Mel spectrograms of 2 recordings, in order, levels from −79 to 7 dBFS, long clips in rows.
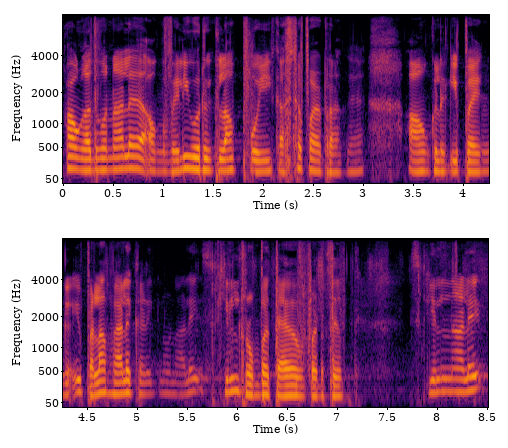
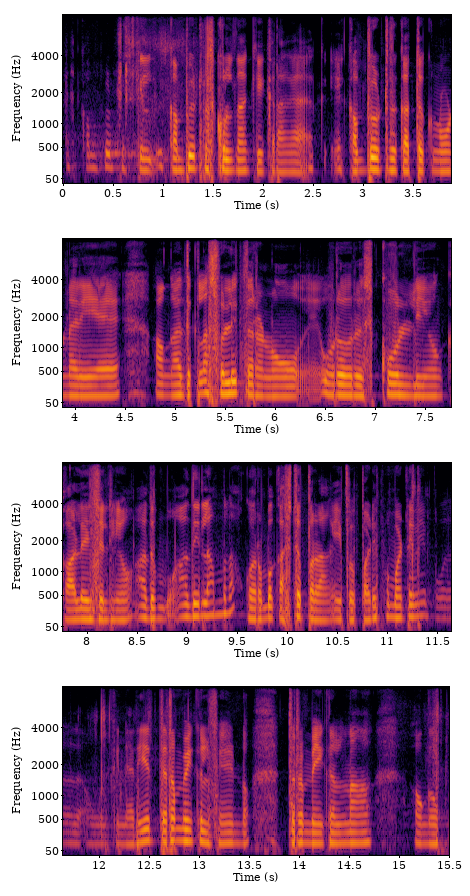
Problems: echo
